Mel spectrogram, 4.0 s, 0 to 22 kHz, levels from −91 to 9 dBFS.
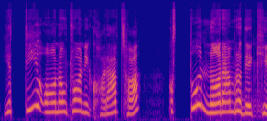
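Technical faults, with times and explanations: Throughout: clock drift between sender and receiver, with the sender's clock running about 4 percent fast, so the receiver's buffer keeps overfilling and it must discard audio to keep up.
0.34 to 3.96 s: repeated timing corrections, as the receiver cuts short pieces of speech to stay in step, with the speech running about 4 percent fast.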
